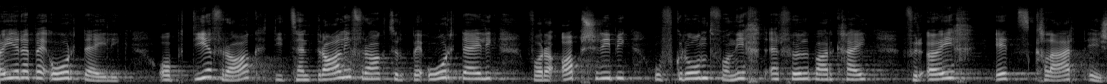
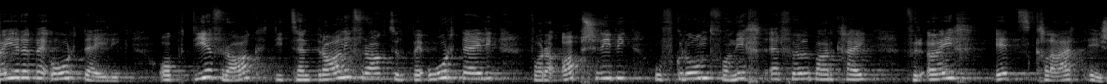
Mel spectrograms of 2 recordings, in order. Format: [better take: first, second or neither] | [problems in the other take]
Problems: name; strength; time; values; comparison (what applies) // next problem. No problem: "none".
first | room echo; dies away in 0.6 s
